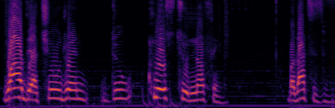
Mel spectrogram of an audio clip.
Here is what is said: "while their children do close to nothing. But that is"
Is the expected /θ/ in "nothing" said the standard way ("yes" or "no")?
yes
